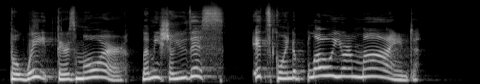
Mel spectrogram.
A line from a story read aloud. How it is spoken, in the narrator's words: It shouts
